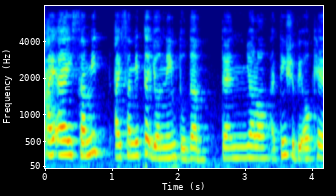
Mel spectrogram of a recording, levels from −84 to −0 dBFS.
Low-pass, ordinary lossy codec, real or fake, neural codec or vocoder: 7.2 kHz; AAC, 48 kbps; real; none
